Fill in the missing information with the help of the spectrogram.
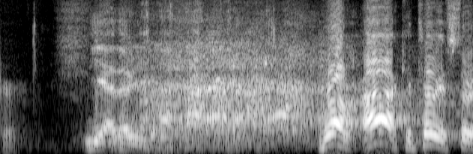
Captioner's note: laughter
